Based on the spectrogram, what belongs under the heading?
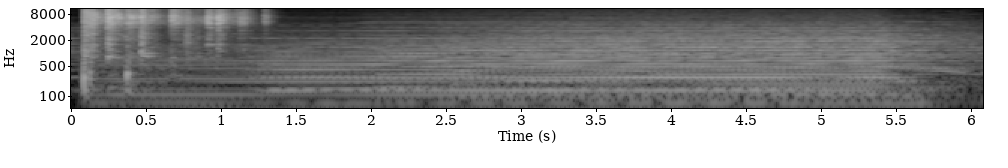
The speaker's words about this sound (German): Laut scheppernd fällt der Napf auf den kalten Steinboden.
